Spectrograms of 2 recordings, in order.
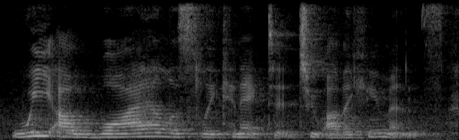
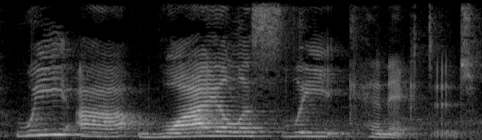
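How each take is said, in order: First: Said in the usual way. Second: We are wirelessly connected, drawn out slowly and louder; slow emphatic. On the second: Shown as a demonstration. Coach stressing the key idea to viewers, slow and emphatic.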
